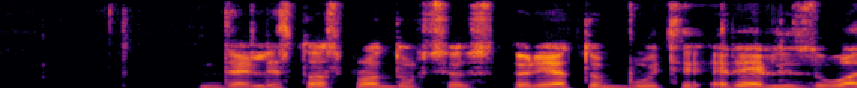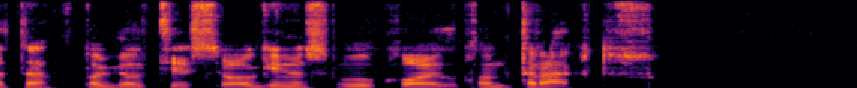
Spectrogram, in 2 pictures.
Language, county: Lithuanian, Kaunas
